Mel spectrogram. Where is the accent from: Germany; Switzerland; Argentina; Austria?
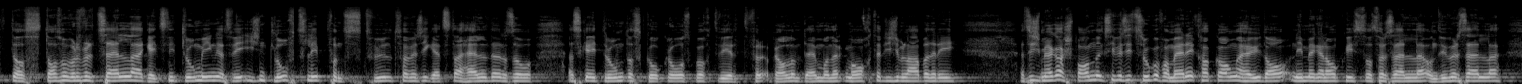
Switzerland; Raron, Valais; vom Wallis, wir sind von Raro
